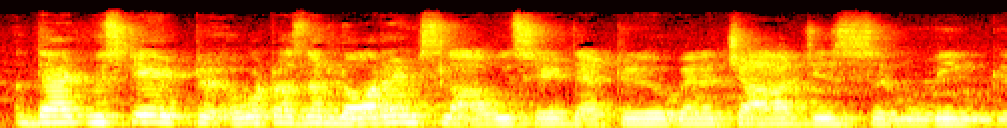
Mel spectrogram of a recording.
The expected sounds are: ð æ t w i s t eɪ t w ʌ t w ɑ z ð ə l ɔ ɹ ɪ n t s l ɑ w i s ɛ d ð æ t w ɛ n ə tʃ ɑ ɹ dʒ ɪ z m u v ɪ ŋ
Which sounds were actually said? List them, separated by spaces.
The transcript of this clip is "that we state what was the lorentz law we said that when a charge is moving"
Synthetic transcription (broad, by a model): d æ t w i s t eɪ t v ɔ t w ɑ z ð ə l ɔ ɹ ɪ n t s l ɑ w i s ɛ d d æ t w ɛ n ə tʃ ɑ ɹ dʒ ɪ z m u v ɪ ŋ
